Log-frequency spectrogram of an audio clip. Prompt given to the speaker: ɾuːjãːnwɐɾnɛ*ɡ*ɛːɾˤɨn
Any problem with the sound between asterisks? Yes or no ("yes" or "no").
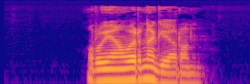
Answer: no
